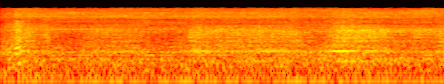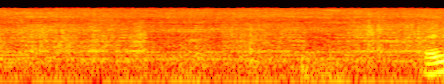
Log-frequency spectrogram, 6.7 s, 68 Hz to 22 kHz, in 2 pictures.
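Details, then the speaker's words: Continuous hissing, grinding arthroscopic bur on bone, in water with suction, shaving the hard, sclerotic coracoid in a 66-year-old man's shoulder during arthroscopy for rotator cuff and biceps tears. "this is a motorized instrument we're going to shave down this is water the medium is water we have suction and this coral plate is quite hard and sclerotic which is why i got that subscap in trouble but you can see now we're shaving it down it's going quite excellent smoothing of the coracoid"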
